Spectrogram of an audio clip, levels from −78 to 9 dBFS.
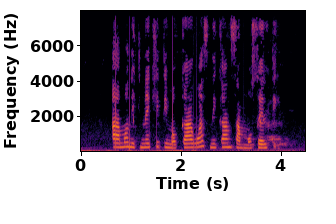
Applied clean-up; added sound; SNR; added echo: none; Cricket / Motor vehicle (road); 17 dB; none.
